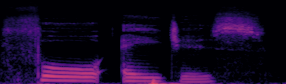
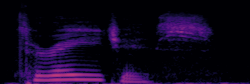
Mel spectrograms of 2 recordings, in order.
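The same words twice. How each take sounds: First: 'For' is full and separate from 'ages'. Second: 'For' is weak and runs into 'ages'. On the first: The speaker calls it wrong. "So it's not" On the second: The speaker calls it right. "that is a very, very weak form in this sentence... it also connects to the word ages"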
